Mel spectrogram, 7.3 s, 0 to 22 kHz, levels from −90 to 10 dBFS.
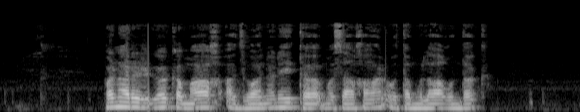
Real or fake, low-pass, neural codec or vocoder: real; 9.9 kHz; none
